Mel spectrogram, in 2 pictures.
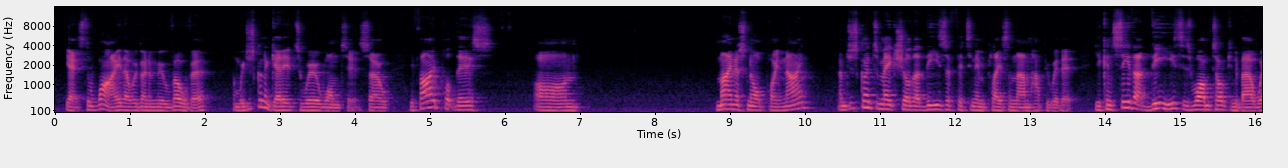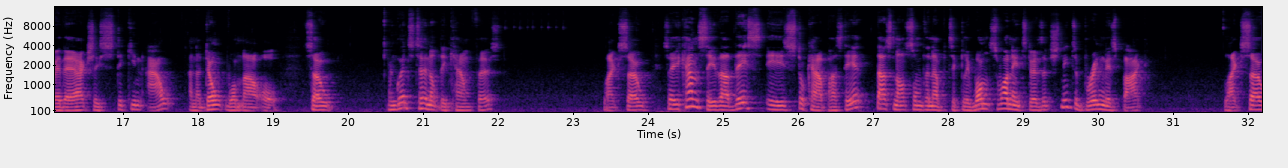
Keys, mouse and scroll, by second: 4.7 click, 5.9-6.9 drag, 7.6 middle click, 8.5 middle click, 10.4 middle click, 12.9 middle click, 15.9-16.9 middle drag, 17.4 middle click, 18.2 middle click, 18.6-20.8 middle drag, 22.0-23.5 drag, 23.5 middle click, 24.5-26.8 middle drag, 26.9 middle click, 31.6 click.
